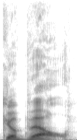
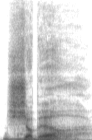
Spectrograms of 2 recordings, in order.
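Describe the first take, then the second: First: The word begins with a hard G sound. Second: The word begins with a soft J sound. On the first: "several pronunciations that had the hard G" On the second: "since it's French, it should be Jabel"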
